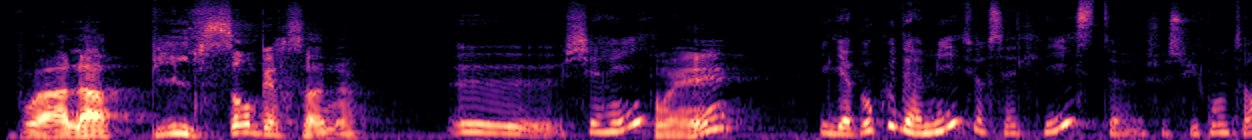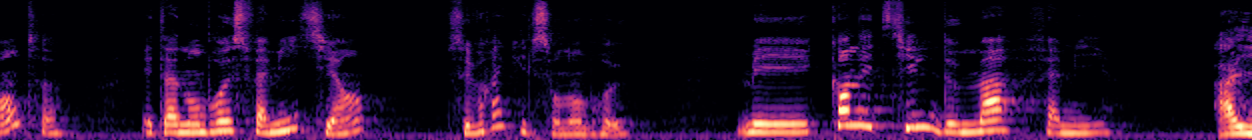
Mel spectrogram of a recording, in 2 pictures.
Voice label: dialogue, French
